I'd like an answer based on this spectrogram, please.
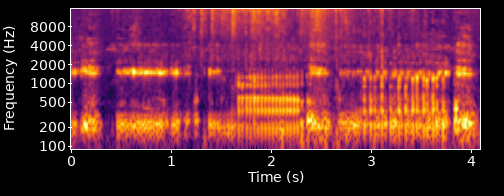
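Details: Wild koala on Kangaroo Island, Australia, moving between trees and eating eucalyptus, giving a deep, rasping, pulsed grunting bellow. It swells into a buzzy, vibrating rumble mid-sequence, with a steady high tone running behind.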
